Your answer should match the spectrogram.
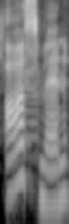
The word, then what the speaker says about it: Assman: Asman, usually pronounced Osman, became a regular feature on the show.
